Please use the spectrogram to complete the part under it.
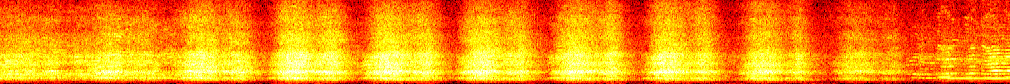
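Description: A large crowd beats their chests in a steady rhythm.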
